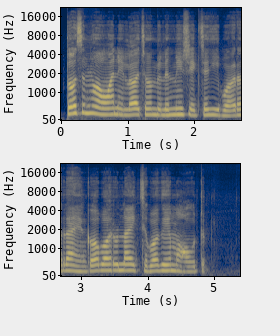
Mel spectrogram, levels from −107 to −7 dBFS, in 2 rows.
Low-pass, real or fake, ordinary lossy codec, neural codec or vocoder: none; fake; none; codec, 44.1 kHz, 1.7 kbps, Pupu-Codec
